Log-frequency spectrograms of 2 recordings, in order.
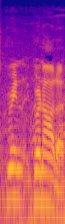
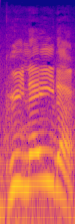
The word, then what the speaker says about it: Grenada: how do you pronounce how do you pronounce Granada it's Grenada Grenada Grenada yeah everybody with my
